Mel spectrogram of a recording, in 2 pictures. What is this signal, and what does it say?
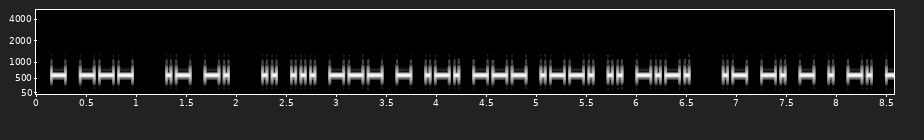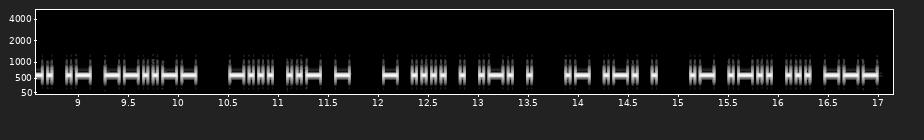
Morse code, heard as a keyed tone, about 25 wpm, 600 Hz. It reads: TO AN ISOTROPIC ANTENNA, BUT THERE ARE ALSO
